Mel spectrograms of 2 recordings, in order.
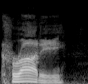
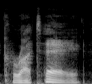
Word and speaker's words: karate: Because forever people said karate, and then all of a sudden you had to pronounce it correctly, karate.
